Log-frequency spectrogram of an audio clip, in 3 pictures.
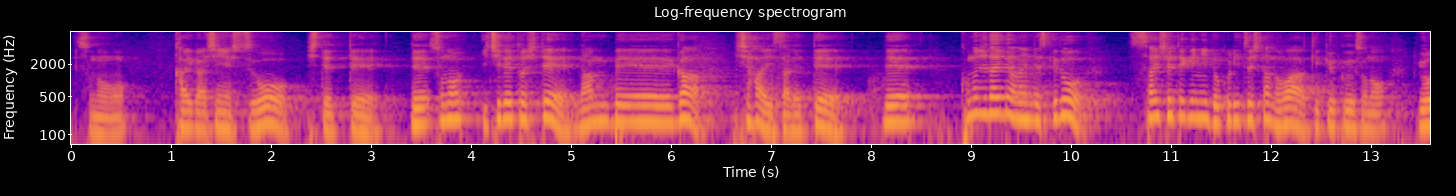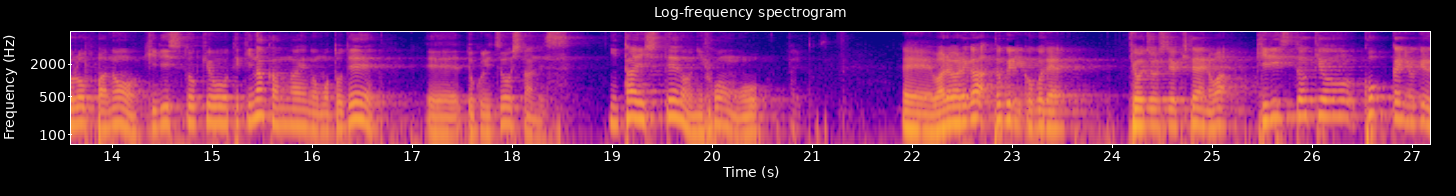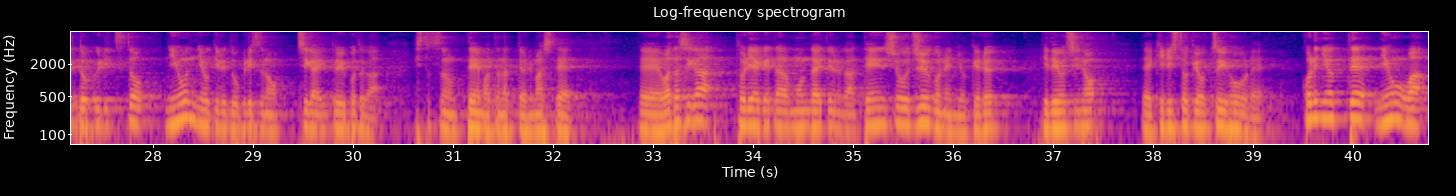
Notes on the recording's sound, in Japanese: FM FESTIVAL 2012。１回限りの公開授業。TOKYO FM ホールで行なわれた。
